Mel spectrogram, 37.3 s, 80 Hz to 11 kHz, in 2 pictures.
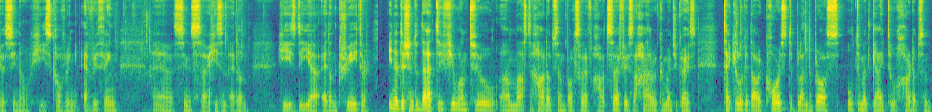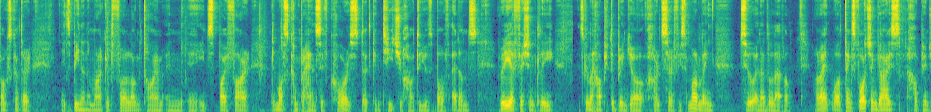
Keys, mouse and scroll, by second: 2.2 click, 2.7 alt+x, 3.0 click, 3.7 alt+x, 4.5 Tab, 4.9-5.4 drag, 5.8 shift+drag, 6.3-7.0 drag, 7.0 `, 7.4 KP_5, 8.7 d, 10.9-20.8 drag, 29.1-30.3 middle drag, 30.0 KP_5, 30.0 `, 30.5 KP_5, 31.1 middle click, 31.2 click, 31.7 KP_5, 32.0 shift+drag, 32.4 click, 33.3-35.7 drag, 36.3 alt+x, 37.2 click.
